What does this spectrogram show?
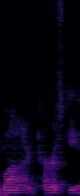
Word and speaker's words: Banach-Tarski: It's not spelled like that. There, there's actually a video where these people are just going over and over again saying Bonner-Tarski, and an orange becomes 2, and then 2 oranges become 4.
